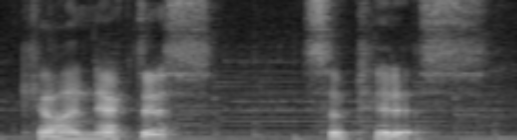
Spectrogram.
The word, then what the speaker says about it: Callinectes sapidus: of the blue crab whose scientific name is kinus sapitus which I did not pronounce right so it's on screen right now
